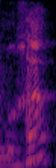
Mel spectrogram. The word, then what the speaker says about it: Mucha: Um it's a real pleasure to have with us today uh Peter Muha. I looked up the pronunciation tip you gave us just like Alons Muha.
